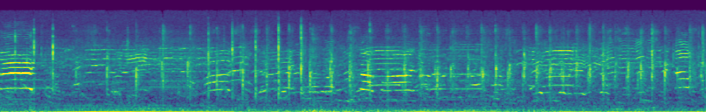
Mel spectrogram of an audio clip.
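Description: Raised voices of players and spectators calling and cheering from around a softball field, many short high shouts overlapping, with scattered sharp ticks over a steady low hum.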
